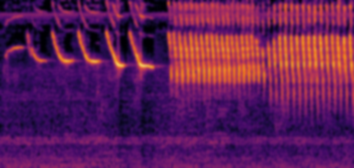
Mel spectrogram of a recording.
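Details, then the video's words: Canary rolling song meant to prompt silent canaries into song: five slow descending whistles, then a steady rapid buzzy trill of pulsed notes to the end. "Pancingan suara burung kenari gacor ngeroll..!! cocok untuk kenari macet agar mau bunyi"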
